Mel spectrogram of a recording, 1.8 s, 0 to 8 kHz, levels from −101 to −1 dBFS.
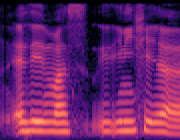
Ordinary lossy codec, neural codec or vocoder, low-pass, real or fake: MP3, 64 kbps; none; 7.2 kHz; real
